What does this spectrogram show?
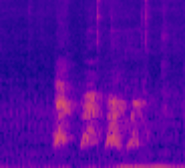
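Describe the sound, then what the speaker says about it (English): A dog barks three times in quick succession, sharp and fairly close, over a low background hum. "The dog is barking at something."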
